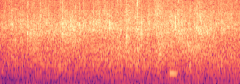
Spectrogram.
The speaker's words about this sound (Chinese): 你嚟睇，俾啲掌声呢位师傅。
